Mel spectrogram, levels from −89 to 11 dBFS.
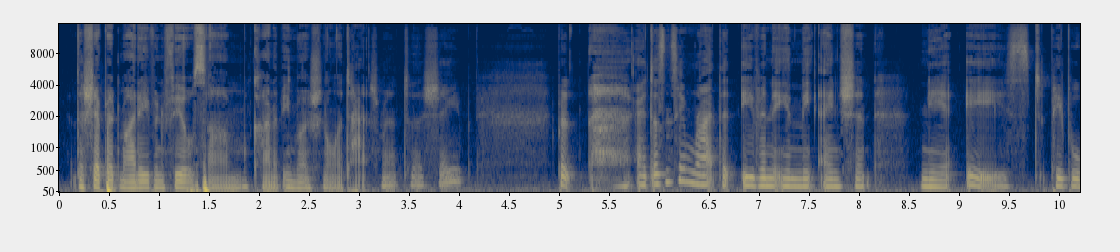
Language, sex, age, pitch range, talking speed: English, female, 40-59, 120-170 Hz, 155 wpm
